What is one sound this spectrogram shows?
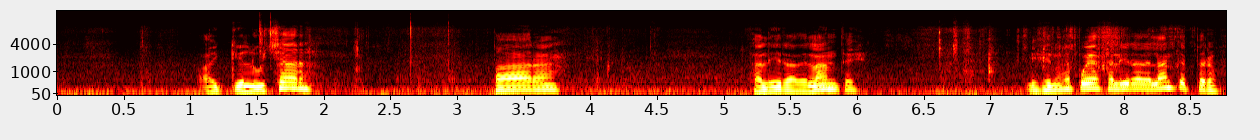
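Footsteps crunch on dry leaves and soil.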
